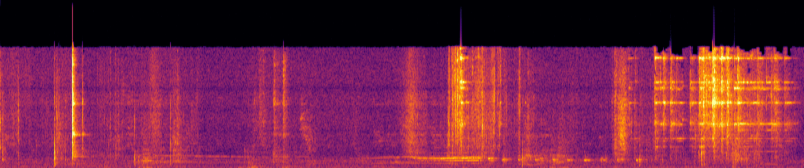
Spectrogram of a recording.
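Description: Rooster crowing once, a long wavering call of about three seconds starting about halfway through. A couple of sharp clicks come near the start, and thin high chirps near the end.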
